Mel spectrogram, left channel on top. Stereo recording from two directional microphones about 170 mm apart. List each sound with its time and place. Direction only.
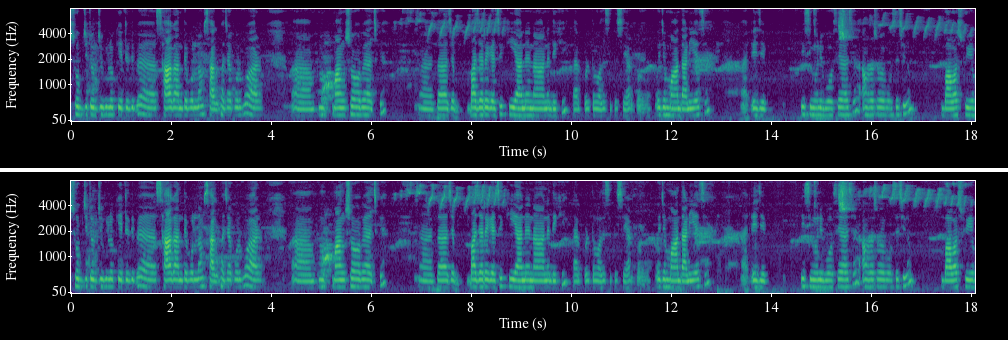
0.0 s speech: 10° left (ahead or behind)
10.7 s speech: 35° left (ahead or behind)
11.0 s speech: 10° left (ahead or behind)
13.4 s speech: 10° right (ahead or behind)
